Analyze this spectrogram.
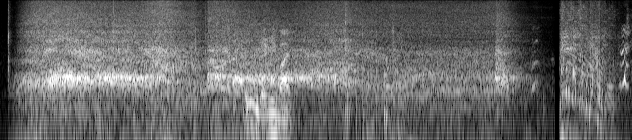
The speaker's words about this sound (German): ja, nochmal mit so Würmern beschweren, würde ich sagen. Föhn an und Papierflieger ab in den Sturm.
